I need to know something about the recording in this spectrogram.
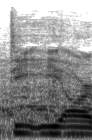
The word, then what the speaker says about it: Derby: But it's spelled D-E-R-B-Y. That doesn't matter. This is England. It's Derby.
